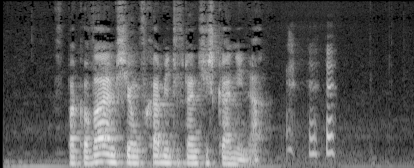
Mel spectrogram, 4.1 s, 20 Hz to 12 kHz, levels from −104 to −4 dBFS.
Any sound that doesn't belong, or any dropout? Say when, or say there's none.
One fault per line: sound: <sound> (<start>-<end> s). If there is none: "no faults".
sound: laugh (2.9-3.4 s)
